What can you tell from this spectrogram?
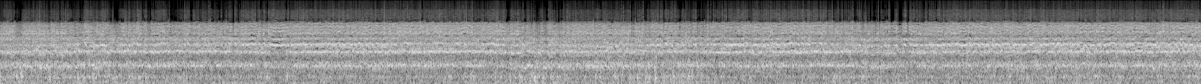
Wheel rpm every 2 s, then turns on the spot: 230, 220, 220, 220, 220, 210.
none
